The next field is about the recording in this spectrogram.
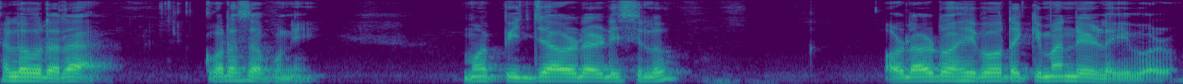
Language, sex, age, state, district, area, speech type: Assamese, male, 18-30, Assam, Kamrup Metropolitan, urban, spontaneous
